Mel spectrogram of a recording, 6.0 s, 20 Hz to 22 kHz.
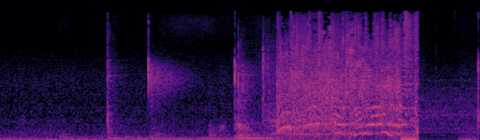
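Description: A pool cue strikes the cue ball and, about half a second later, balls click together; this is a combination shot on the 9-ball. About three seconds in, the arena crowd applauds with a commentator speaking over it, and the sound cuts off abruptly shortly before the end.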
